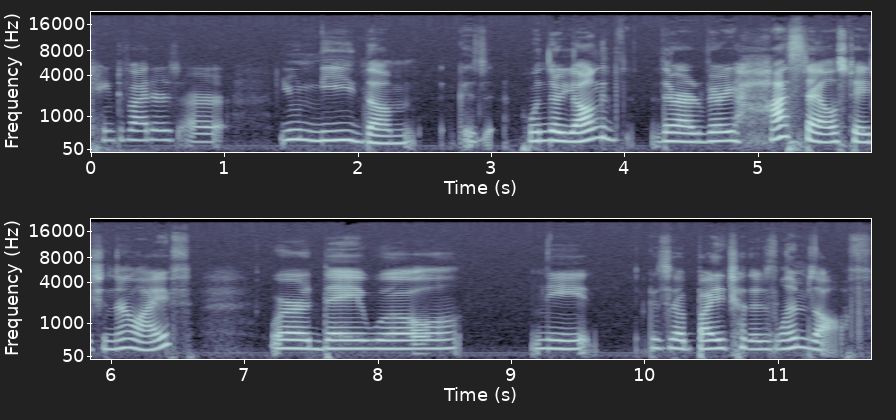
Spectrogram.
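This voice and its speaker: The woman's voice is fairly high, with fairly even intonation and a fairly slow pace. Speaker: pet tutorial vlogger. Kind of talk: informal tutorial. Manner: halting, mumbling.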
